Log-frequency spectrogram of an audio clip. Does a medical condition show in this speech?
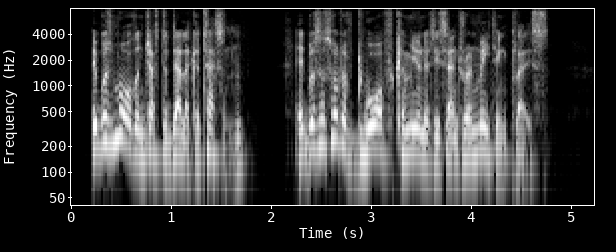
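No.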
